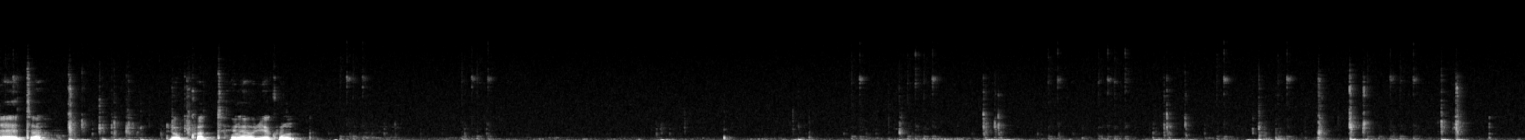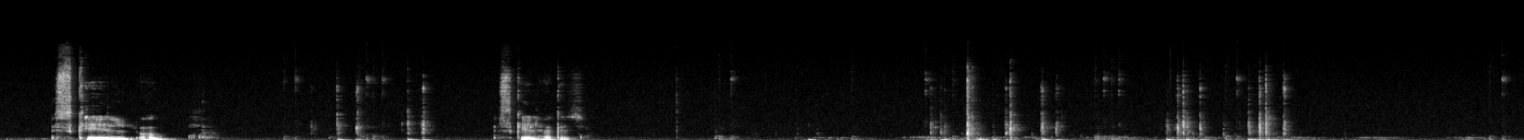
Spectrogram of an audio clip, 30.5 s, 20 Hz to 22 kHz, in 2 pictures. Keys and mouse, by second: 1.2 ctrl+z, 1.8 ctrl+r, 4.7 click, 4.9 click, 9.3 click, 9.9 g, 11.0 click, 11.2 click, 11.6 g, 12.9 shift+click, 13.6 3, 13.8 click, 14.1 click, 14.5 s, 18.7 2, 19.0 click, 19.4 s, 23.8 alt+middle click, 24.8 alt+shift+middle click, 26.3 click, 27.0 e, 27.8 e.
